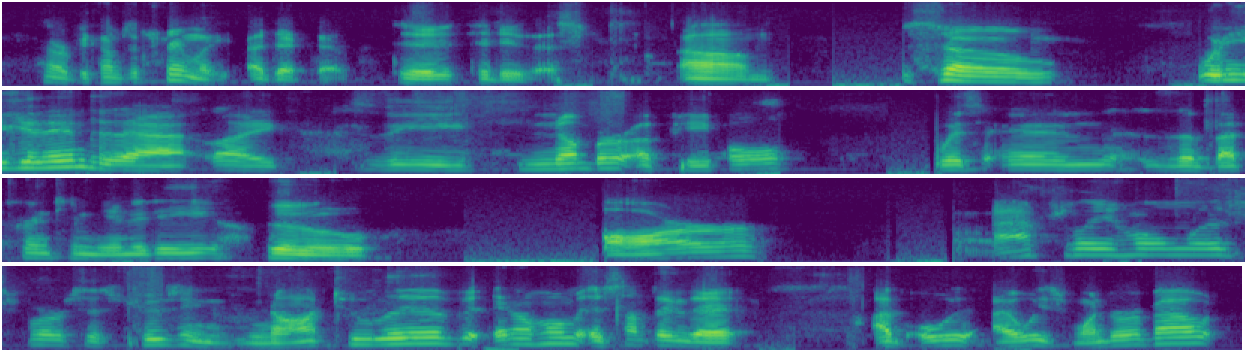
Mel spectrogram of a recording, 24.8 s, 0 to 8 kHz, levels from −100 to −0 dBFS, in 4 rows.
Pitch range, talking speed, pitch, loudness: 105-145 Hz, 110 wpm, 120 Hz, -30 LUFS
